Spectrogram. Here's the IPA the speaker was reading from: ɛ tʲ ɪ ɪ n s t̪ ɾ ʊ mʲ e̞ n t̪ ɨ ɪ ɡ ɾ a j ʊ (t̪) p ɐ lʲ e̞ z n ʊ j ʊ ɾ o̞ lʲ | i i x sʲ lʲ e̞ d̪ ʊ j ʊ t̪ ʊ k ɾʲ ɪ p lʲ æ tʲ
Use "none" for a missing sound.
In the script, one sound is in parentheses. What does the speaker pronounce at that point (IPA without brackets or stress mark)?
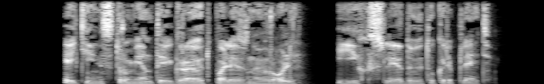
t̪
